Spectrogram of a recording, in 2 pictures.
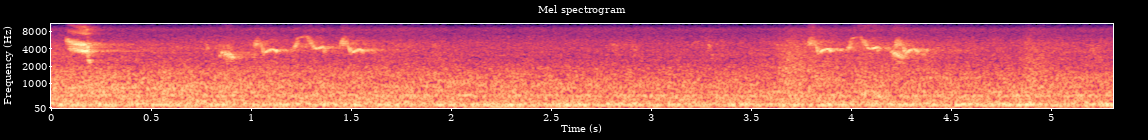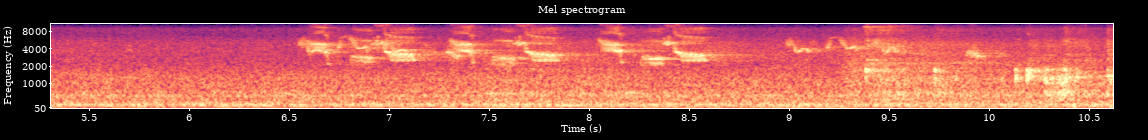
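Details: Wild crested myna singing actively: spaced, wavering whistled phrases give way to bursts of loud, rapid squeaky chirping and chatter, over a constant low hum.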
